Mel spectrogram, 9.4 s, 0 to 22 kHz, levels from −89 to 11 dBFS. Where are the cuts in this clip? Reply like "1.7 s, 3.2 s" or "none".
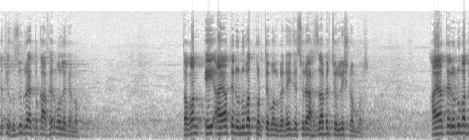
none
